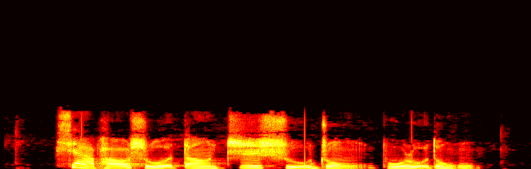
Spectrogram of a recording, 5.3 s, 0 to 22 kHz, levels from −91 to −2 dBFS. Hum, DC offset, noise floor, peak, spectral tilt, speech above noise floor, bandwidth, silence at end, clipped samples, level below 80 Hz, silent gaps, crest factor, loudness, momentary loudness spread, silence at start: none; under 0.1%; -59 dBFS; -2 dBFS; -4 dB/octave; 44 dB; 8 kHz; 0.6 s; under 0.1%; -54 dBFS; none; 14 dB; -14 LUFS; 12 LU; 0.55 s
